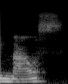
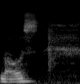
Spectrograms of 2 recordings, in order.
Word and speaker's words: Mauss: When I'm pausing because when I was a student, I used to say mouse, but Diana said no, it's Mauss.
